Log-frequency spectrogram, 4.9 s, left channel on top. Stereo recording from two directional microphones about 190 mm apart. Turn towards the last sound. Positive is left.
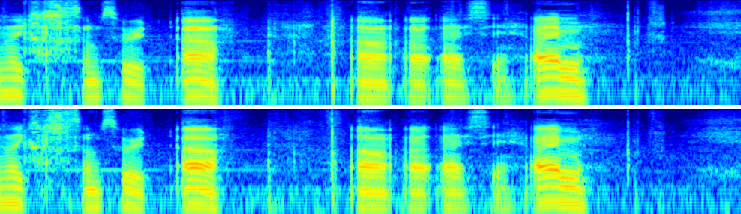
turn(degrees=0)  # may be behind; listen again after turning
